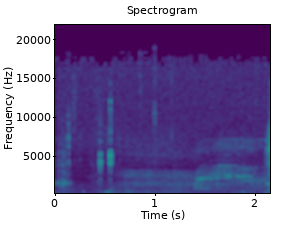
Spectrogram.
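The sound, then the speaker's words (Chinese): A cat meows for treats, a drawn-out, wavering meow with clear harmonics rising in the second half, preceded by a couple of short chirpy sounds, all over low background rumble. “sorry，我骂猫一下。”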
